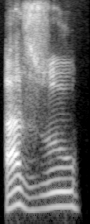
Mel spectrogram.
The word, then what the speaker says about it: azul: Mas não sei se vocês prestarem atenção, ela falou azul. Por que azul? Porque o L no final vai ter um som de U, né?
